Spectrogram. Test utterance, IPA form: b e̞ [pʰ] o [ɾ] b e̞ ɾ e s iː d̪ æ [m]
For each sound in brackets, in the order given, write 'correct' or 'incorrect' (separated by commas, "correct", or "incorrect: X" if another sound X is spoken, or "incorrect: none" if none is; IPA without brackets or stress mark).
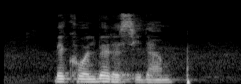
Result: incorrect: kʰ, incorrect: l, correct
